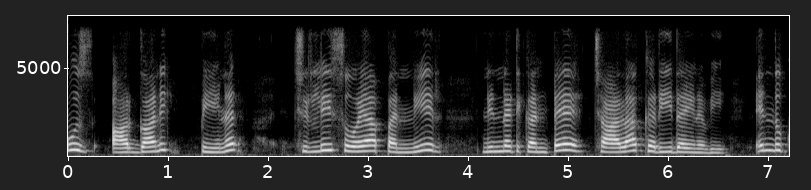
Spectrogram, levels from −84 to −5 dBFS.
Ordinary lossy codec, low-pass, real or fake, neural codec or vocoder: none; 7.2 kHz; fake; codec, 16 kHz, 4.8 kbps, FACodec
